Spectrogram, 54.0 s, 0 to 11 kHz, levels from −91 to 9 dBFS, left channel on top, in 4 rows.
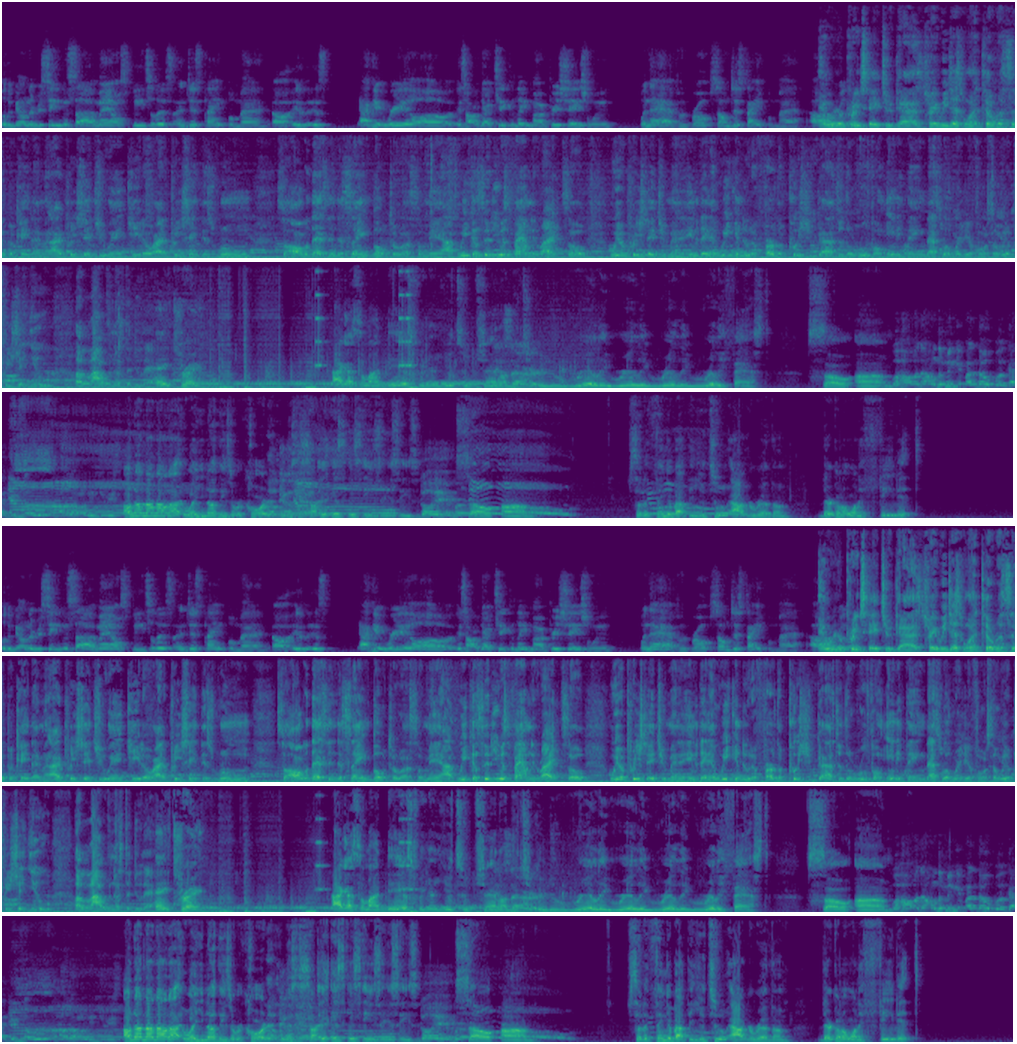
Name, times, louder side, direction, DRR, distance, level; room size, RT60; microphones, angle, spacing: voice 1, 0.0-4.3 4.7-8.1 8.5-11.4 33.5-34.3 38.9-42.1 44.1-44.7 46.0-46.7, equal, 5° right, 0.8 m, -42 dB
voice 2, 10.9-29.1, right 3 dB, 65° right, 0.7 m, -34 dB
sound 1, 13.2-29.9, left 1 dB, 70° left, 1.3 m, -42 dB
voice 3, 29.1-29.7 31.4-37.1 37.8-38.9 42.1-46.1 46.7-47.6 48.9-51.0 51.4-52.7, right 4 dB, 40° right, 0.4 m, -32 dB
sound 2, 29.6-35.0, left 1 dB, 45° left, 1.1 m, -41 dB
sound 3, 40.5-43.3 44.3-45.9 46.6-48.2 49.0-50.5, left 5 dB, 85° left, 0.4 m, -46 dB
4.4 x 2.1 x 3.9 m
head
